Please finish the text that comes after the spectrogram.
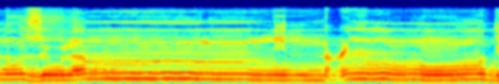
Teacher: nun sukun bertemu dal ikhfa hakiki, kita samarkan bunyi nun sukun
